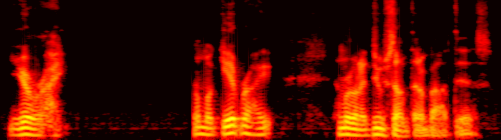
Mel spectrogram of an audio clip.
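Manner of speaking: low, soft sheepish reply; a touch of a chastened nephew; meek Clifford. Retold or imitated. Uncle Clifford meekly answers Mom, low and soft.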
